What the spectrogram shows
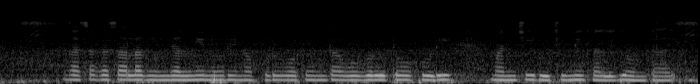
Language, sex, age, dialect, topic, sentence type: Telugu, male, 36-40, Central/Coastal, agriculture, statement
